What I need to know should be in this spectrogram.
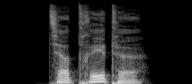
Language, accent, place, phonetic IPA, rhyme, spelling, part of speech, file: German, Germany, Berlin, [t͡sɛɐ̯ˈtʁeːtə], -eːtə, zertrete, verb, De-zertrete.ogg
- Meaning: inflection of zertreten: 1. first-person singular present 2. first/third-person singular subjunctive I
